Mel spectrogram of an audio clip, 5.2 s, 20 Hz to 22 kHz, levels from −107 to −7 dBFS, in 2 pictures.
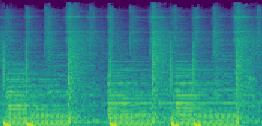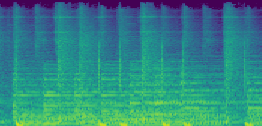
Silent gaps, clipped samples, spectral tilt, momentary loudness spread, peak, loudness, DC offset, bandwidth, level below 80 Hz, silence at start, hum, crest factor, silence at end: none; under 0.1%; -5.5 dB/octave; 5 LU; -8 dBFS; -25 LUFS; under 0.1%; 19.5 kHz; -28 dBFS; 0 s; none; 16 dB; 0 s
